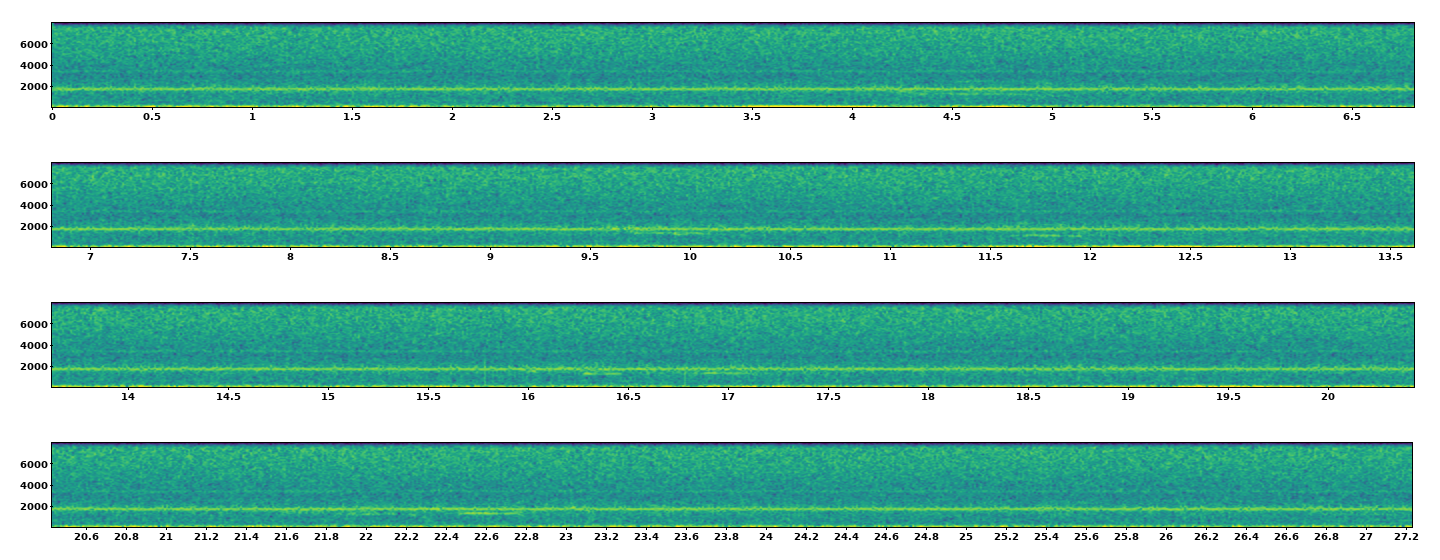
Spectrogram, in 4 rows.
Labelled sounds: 9.0	10.6	killer whale, offshore, 0.78 to 1.8 kHz
11.0	12.3	killer whale, offshore, 0.68 to 1.5 kHz
16.0	17.5	killer whale, offshore, 0.88 to 1.6 kHz
21.5	23.7	killer whale, offshore, 0.82 to 1.5 kHz

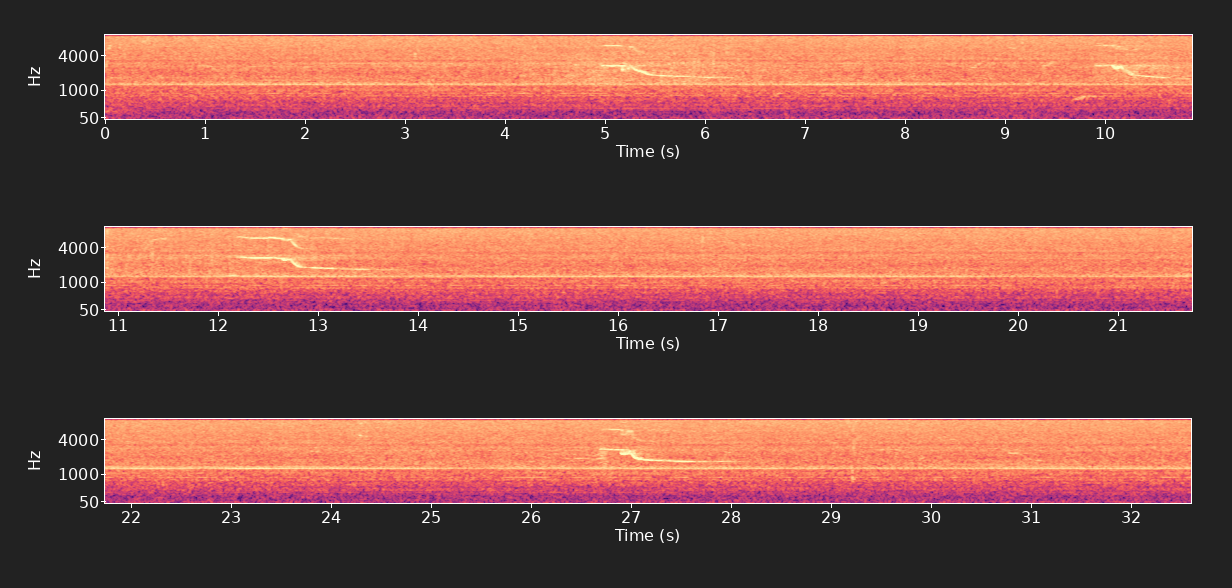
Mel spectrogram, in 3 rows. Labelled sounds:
4.8	6.5	killer whale, Bigg's (transient), Gulf of Alaska transient, 1.6 to 5.8 kHz
9.9	11.2	killer whale, Bigg's (transient), Gulf of Alaska transient, 1.6 to 5.9 kHz
12.1	14.1	killer whale, Bigg's (transient), Gulf of Alaska transient, 1.7 to 5.8 kHz
26.6	28.3	killer whale, Bigg's (transient), Gulf of Alaska transient, 1.7 to 5.8 kHz

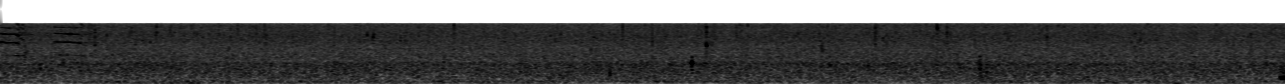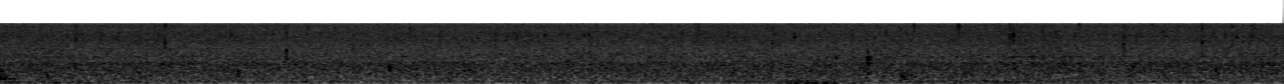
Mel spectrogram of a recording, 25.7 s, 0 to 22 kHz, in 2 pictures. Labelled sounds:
0.0	0.9	Pacific white-sided dolphin, 3.1 to 6.7 kHz

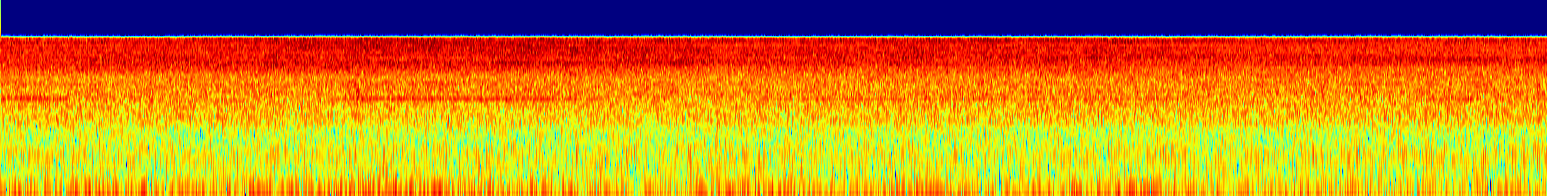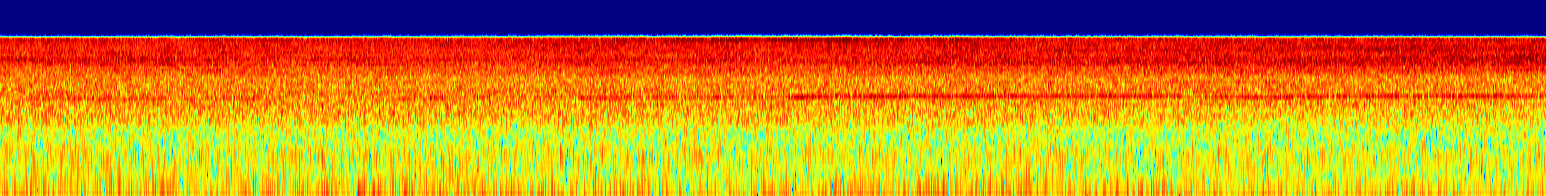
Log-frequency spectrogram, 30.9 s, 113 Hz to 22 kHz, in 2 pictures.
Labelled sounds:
23.4	23.7	vessel noise, 1.6 to 1.7 kHz
24.0	24.4	vessel noise, 1.6 to 1.7 kHz

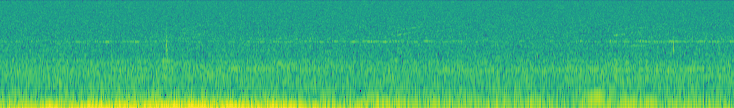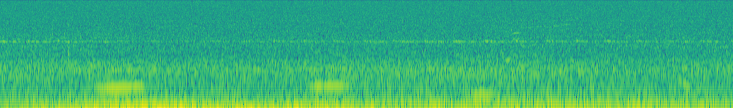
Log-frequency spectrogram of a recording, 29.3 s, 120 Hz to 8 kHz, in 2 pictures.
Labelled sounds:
8.0	8.4	humpback whale, 2.5 to 2.8 kHz
12.7	13.0	humpback whale, 2.7 to 2.8 kHz
24.9	25.1	humpback whale, 2.0 to 2.2 kHz

